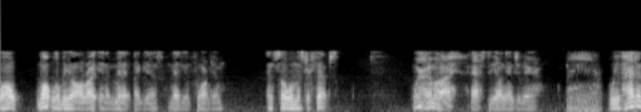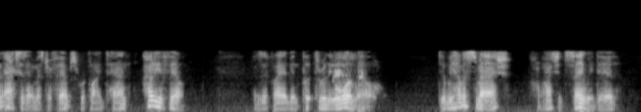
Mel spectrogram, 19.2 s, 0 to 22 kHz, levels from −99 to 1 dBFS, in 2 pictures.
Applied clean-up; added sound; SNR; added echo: neural mask model Resemble Enhance denoiser.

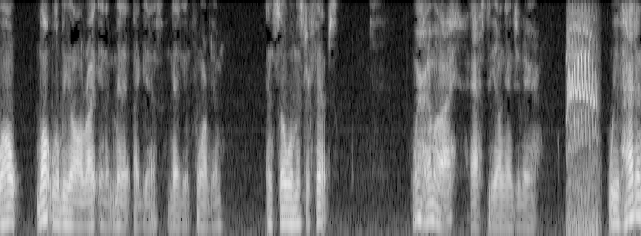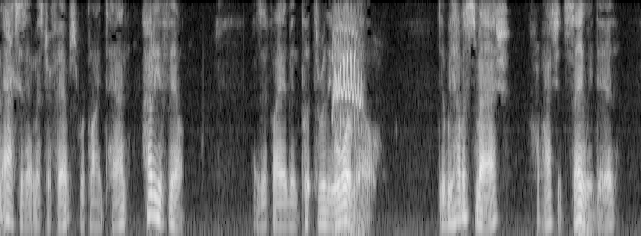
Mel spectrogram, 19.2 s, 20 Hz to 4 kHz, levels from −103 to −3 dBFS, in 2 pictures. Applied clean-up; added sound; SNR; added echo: none; Bird; -3 dB; none.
